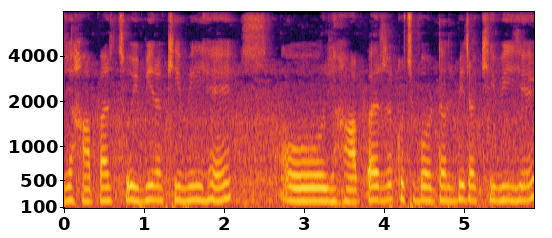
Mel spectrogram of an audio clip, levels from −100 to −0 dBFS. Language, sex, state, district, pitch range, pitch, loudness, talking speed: Hindi, female, Bihar, Purnia, 195-210 Hz, 205 Hz, -16 LUFS, 165 wpm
